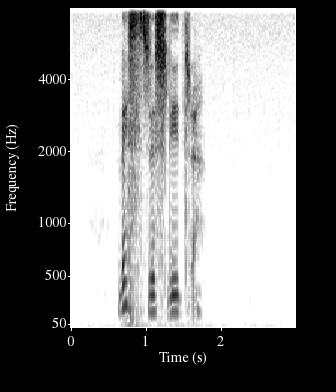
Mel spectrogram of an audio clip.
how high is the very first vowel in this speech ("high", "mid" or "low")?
mid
